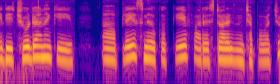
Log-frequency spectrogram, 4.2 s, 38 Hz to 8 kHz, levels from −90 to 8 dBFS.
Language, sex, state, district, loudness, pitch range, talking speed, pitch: Telugu, female, Andhra Pradesh, Annamaya, -16 LUFS, 175-205 Hz, 155 wpm, 185 Hz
